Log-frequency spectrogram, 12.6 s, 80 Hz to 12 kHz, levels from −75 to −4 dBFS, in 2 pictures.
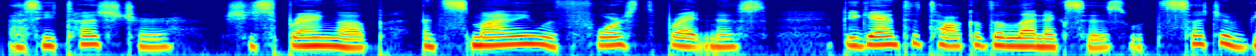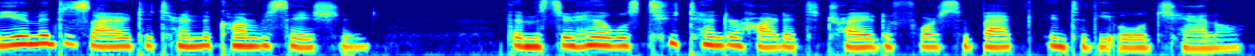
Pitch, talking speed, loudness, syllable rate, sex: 205 Hz, 210 wpm, -20 LUFS, 5.7 syllables/s, female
